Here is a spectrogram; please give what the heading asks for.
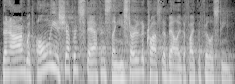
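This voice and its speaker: Male pastor, fairly high voice, emphatic sermon delivery, long hall reverb. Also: a little fast. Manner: animated, emphatic, repeats words.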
